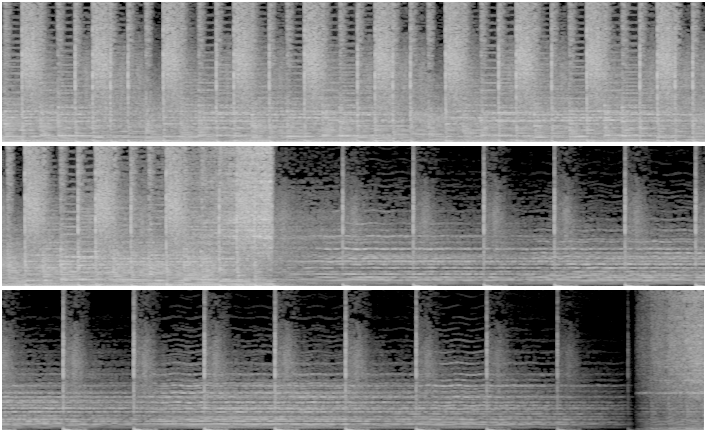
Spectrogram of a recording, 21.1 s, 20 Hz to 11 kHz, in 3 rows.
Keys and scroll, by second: 0.6 r, 2.5 g, 4.1 Tab, 5.3 r, 6.9 r, 8.2 g, 9.6 s, 11.1 r, 12.7 g, 13.8 r, 14.9 Tab, 17.1 shift+d, 17.6 shift+d, 18.8 shift+d, 19.2 shift+d.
